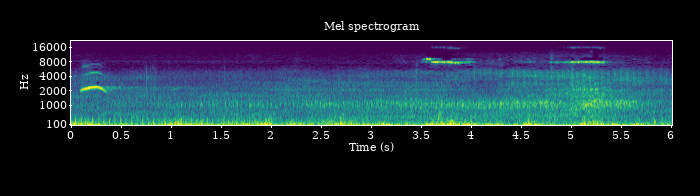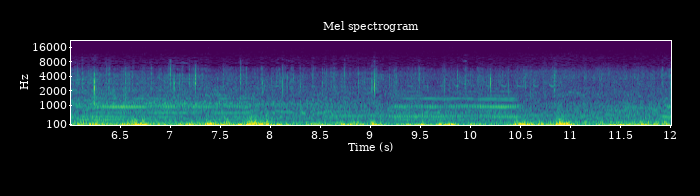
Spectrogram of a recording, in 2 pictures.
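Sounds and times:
bicycle road noise: 0.0s - 12.0s
wind rumble on microphone: 0.0s - 12.0s
high-pitched squeals: 3.4s - 7.9s.

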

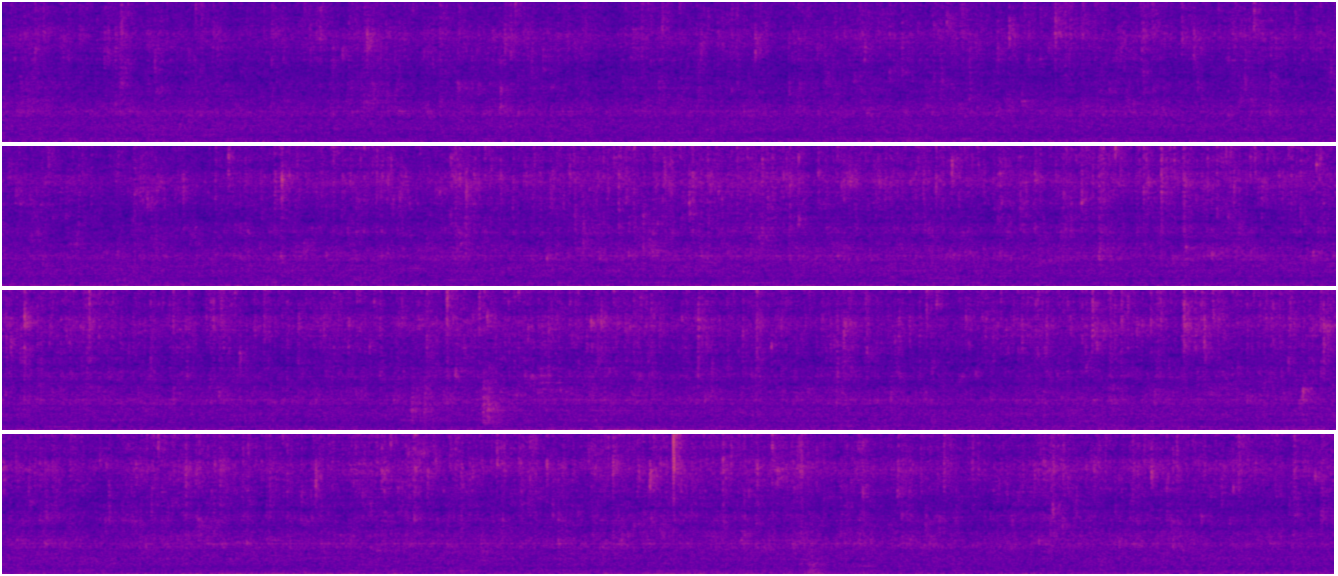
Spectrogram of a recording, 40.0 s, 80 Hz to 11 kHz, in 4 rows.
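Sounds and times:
aquarium water trickling: 0.0s - 40.0s
faint knocks and clicks: 23.0s - 23.9s.

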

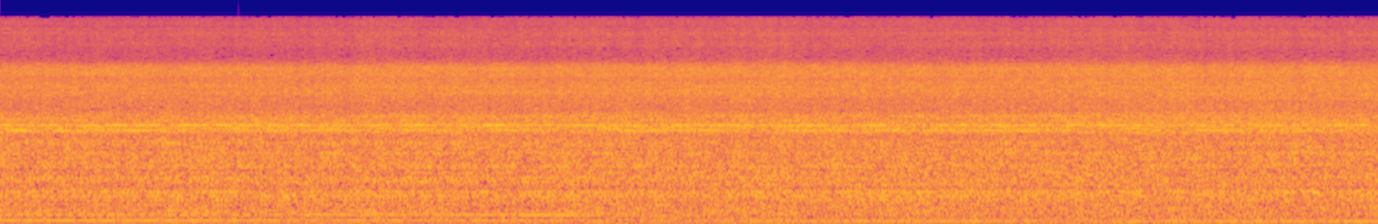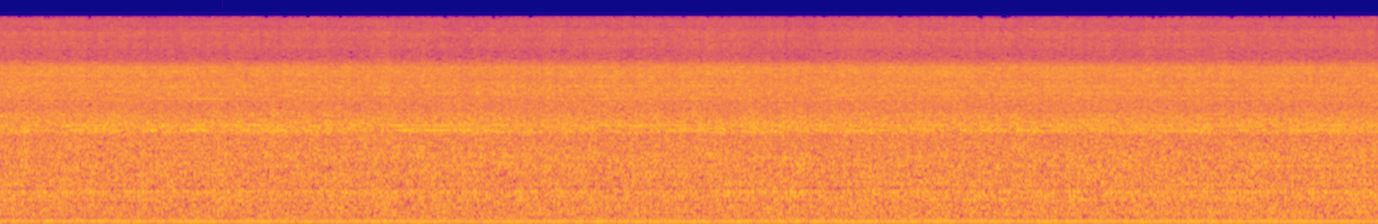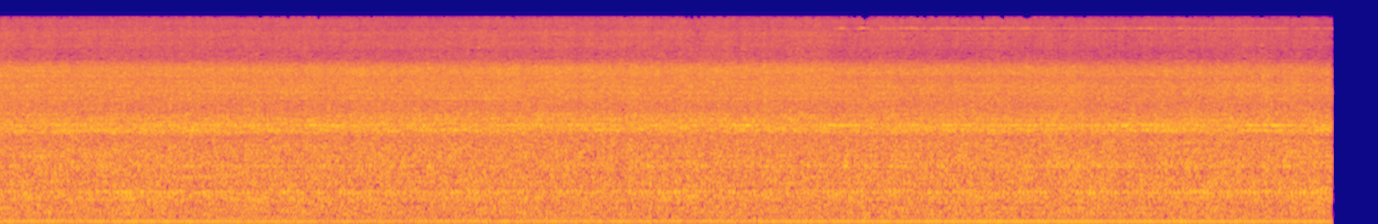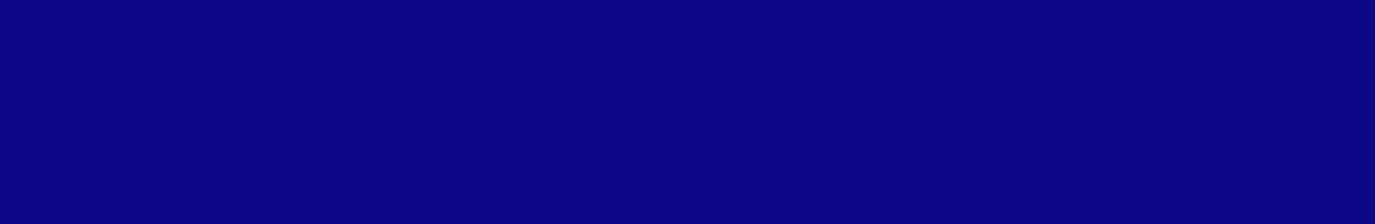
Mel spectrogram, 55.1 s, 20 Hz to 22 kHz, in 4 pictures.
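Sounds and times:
drilling rig engine drone: 0.0s - 40.9s.

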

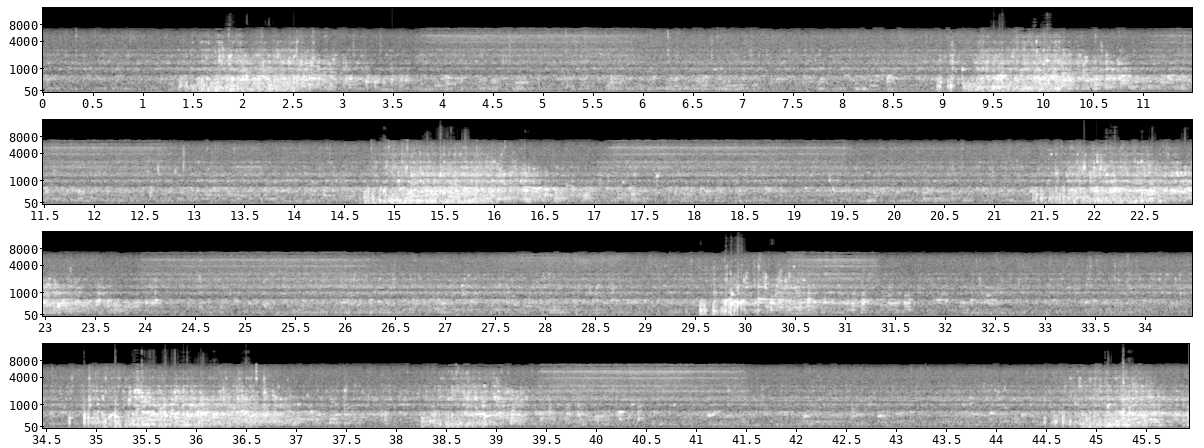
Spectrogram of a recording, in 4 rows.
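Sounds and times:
exhaled bubbles gurgling: 0.0s - 11.9s, 12.5s - 24.3s, 25.1s - 45.9s
regulator inhalation hiss: 3.7s - 7.4s, 11.0s - 14.4s, 16.8s - 20.7s, 23.8s - 29.5s, 30.2s - 32.3s, 39.3s - 41.7s.

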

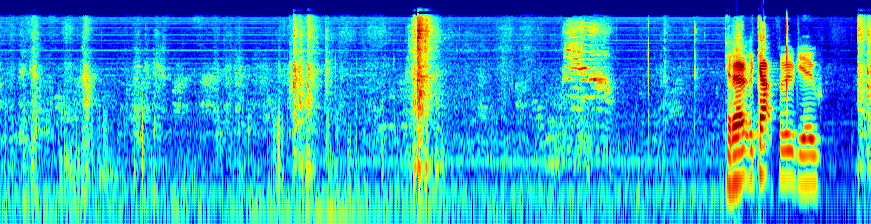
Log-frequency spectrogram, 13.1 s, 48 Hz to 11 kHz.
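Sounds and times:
cat meowing: 8.4s - 9.2s.

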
